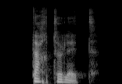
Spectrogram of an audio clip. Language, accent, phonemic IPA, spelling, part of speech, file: French, France, /taʁ.tə.lɛt/, tartelette, noun, LL-Q150 (fra)-tartelette.wav
- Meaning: tartlet (small tart)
